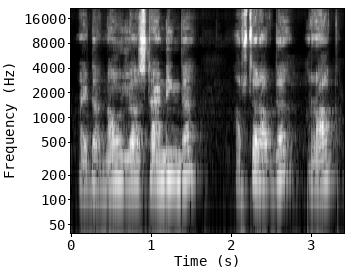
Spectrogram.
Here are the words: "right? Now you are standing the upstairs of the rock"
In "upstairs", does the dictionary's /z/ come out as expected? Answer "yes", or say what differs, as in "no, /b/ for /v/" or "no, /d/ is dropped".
no, /z/ is dropped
